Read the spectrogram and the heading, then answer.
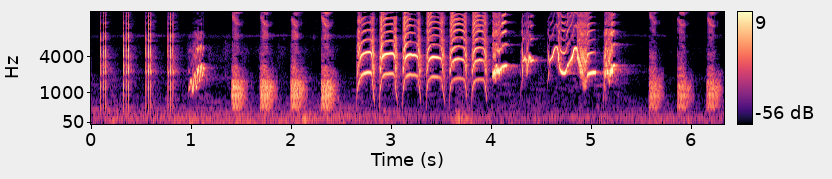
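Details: Javan myna chattering song used to coax a quiet myna into singing: short harsh squawky bursts at a steady pace, then a run of ringing, arched whistles repeated about every quarter second, ending in wavering whistled notes and more squawks.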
